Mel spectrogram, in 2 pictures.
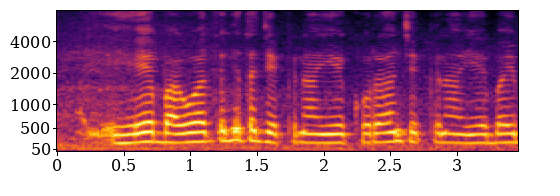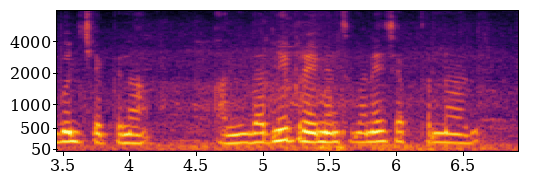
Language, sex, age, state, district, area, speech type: Telugu, female, 60+, Andhra Pradesh, Bapatla, urban, spontaneous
